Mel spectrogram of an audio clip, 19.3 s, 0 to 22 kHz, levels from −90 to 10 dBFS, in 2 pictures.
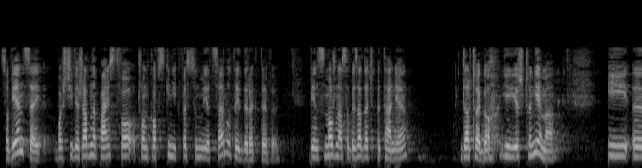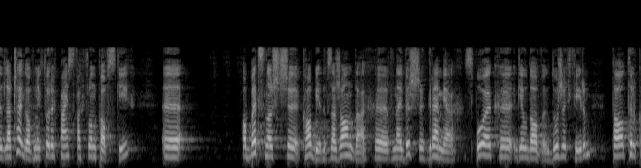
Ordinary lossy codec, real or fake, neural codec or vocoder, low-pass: none; fake; codec, 16 kHz, 16 kbps, FreqCodec, larger model; none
